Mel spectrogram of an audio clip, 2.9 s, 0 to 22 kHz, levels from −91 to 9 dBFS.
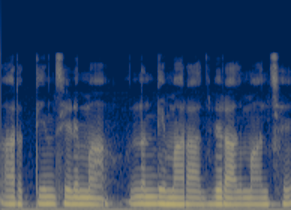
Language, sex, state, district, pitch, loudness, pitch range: Garhwali, male, Uttarakhand, Tehri Garhwal, 125 Hz, -27 LUFS, 125-130 Hz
